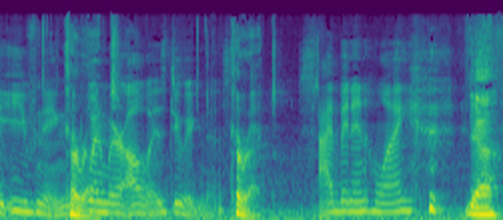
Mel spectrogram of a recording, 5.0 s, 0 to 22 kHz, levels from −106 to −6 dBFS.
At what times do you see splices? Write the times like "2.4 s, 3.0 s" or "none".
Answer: 3.1 s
